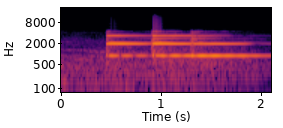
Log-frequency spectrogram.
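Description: A hanging temple bell rung by hand: struck three times in quick succession starting about half a second in. Its clear tone rings on loudly between and after the strikes.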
